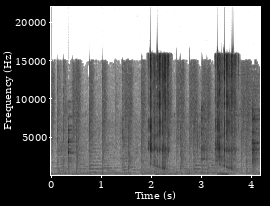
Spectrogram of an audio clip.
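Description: Close-up crunching and chewing of fried galunggong (round scad) fish, with two loud crunches about two seconds and three seconds in, over steady background music.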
